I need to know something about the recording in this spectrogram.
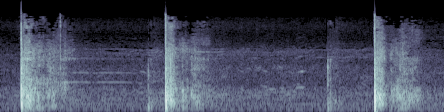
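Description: Firecrackers going off: three loud, sharp bangs about one and a half to two seconds apart, each with a short echo trailing off.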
